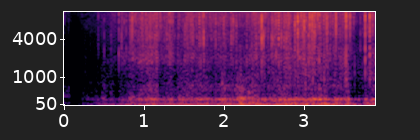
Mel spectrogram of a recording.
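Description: Long pointed acrylic nails scratch the lower front of a hollow, soft pink foam bear-shaped cover fitted over a Blue Yeti microphone, with a blue cover nearby left untouched. After a brief near-silent start, a dense, muffled scratching and rubbing swells in. It settles into a steady, bass-heavy rumble with faint bright crackles on top.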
